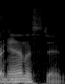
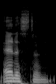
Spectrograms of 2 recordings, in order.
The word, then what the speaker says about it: Aniston: Jennifer Aniston. – Aniston.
